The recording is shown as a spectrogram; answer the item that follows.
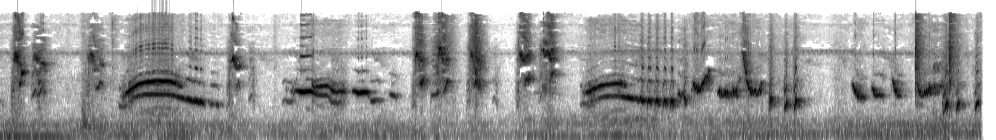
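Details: Champion-style 'gacor' white-rumped shama alternating loud rising-and-falling mewing whistles with wavering whistled notes and sharp clicking chatter, the sequence coming around twice.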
